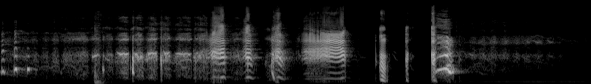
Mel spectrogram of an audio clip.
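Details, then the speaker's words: Adult podcast host with Tourette syndrome: sudden burst of cough-like and laugh-like vocal noises interrupting conversation, a vocal tic. "Oh, that was the Tourette's. I don't know what that was."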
